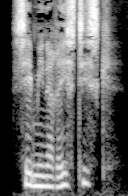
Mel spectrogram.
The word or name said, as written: seminaristisk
